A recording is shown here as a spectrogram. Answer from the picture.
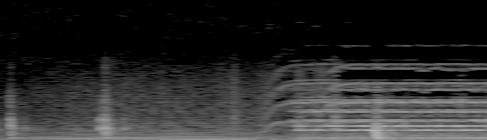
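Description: Horror film score: low held notes, then a shrill, high sustained chord slides in about one and a half seconds in, with a few short knocks along the way.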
